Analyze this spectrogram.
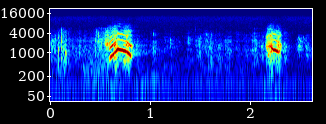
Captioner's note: Nellie gasps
